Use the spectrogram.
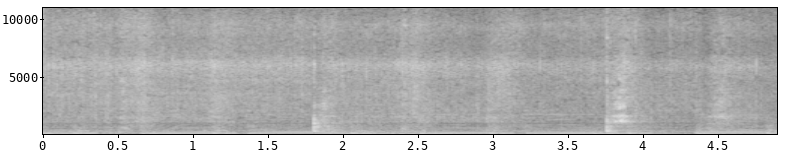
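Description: Chicken seekh kebabs with onions and capsicum being stirred in a frying pan, a steady sizzle under repeated scraping strokes of a spatula, with a few sharper clanks against the pan and no talking.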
